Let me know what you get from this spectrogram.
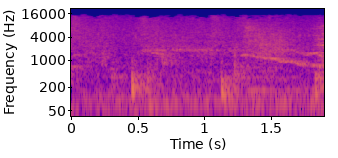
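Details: Australian Shepherd puppies aged two and a half weeks, a litter from Poppy and Dublin, give a thin high whine that slides slowly downward in pitch, over dull knocks and soft indoor shuffling.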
